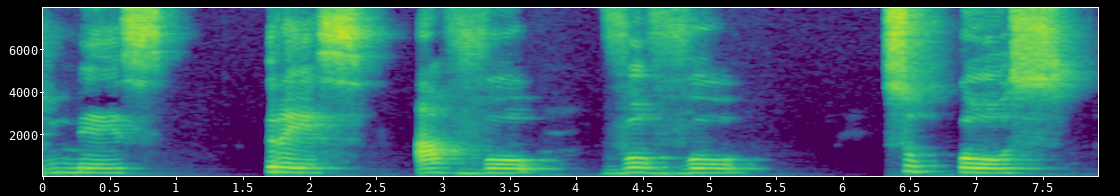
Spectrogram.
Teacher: o acento circunflexo ele vai marcar a sílaba tônica de algumas palavras que tem um som mais fechado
